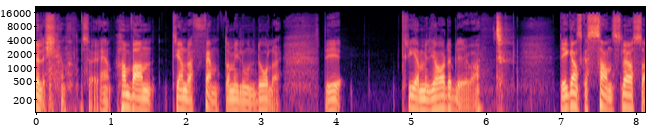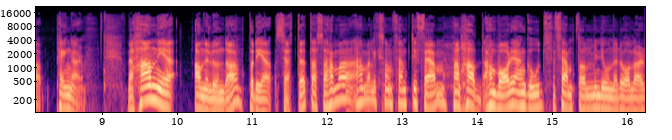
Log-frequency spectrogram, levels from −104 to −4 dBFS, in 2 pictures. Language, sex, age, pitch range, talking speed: Swedish, male, 30-49, 105-135 Hz, 165 wpm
